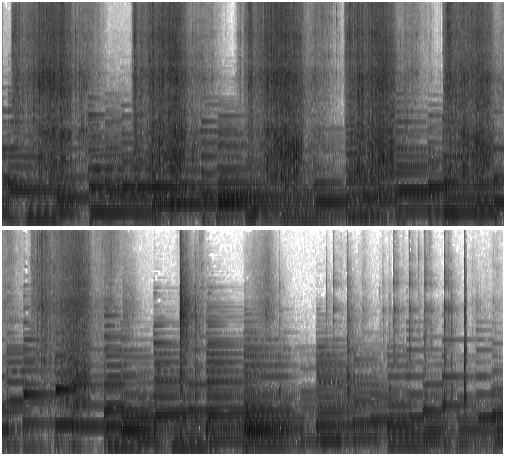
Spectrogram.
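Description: Dry cornflakes crushed by a gloved hand in a glass dish: a series of crunches a little under a second apart, then a few lighter crackles after about six seconds. Ragtime piano music plays throughout.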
